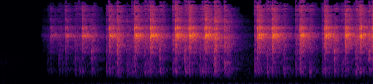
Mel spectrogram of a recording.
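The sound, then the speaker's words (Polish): Rapid, dense clatter of typewriter keys in quick succession, running in bursts with one short break, crisp, no voices. “Nie odkłada tutaj maszyny, właśnie maszyny do pisania na bok.”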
